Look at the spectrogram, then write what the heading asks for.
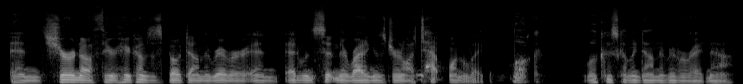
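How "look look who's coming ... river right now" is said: low, much softer aside; retold hushed alert. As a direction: quietly point someone out to a friend. Nudges friend at seeing the star.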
